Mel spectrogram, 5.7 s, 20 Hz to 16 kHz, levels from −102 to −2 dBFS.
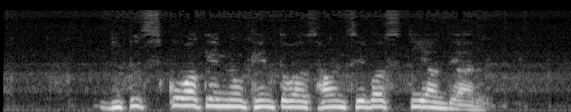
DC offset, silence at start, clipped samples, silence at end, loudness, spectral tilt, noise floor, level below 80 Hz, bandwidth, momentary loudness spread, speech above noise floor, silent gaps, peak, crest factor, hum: under 0.1%; 1 s; under 0.1%; 0.85 s; -22 LUFS; -11.5 dB/octave; -62 dBFS; -60 dBFS; 2.2 kHz; 9 LU; 41 dB; none; -6 dBFS; 16 dB; none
